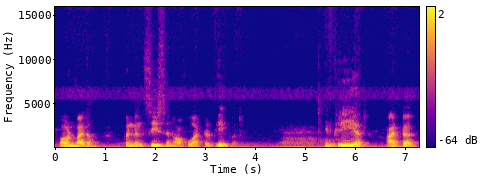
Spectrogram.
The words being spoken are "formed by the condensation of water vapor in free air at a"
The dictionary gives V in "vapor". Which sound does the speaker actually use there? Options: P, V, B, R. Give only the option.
B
